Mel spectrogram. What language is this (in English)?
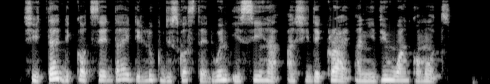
Nigerian Pidgin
